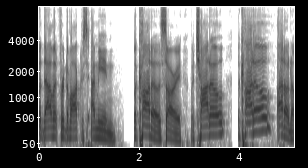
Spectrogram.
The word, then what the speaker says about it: Machado: After the referendum results showed electors voted not to recall Hugo Chavez, members of the Sumate, including Macadu, Macadu, I don't know how to say her,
